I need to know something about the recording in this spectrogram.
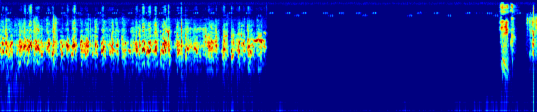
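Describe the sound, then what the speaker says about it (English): A chicken clucks in a steady, busy stream for several seconds, then silence, ending with a brief sharp call. "Chicken."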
